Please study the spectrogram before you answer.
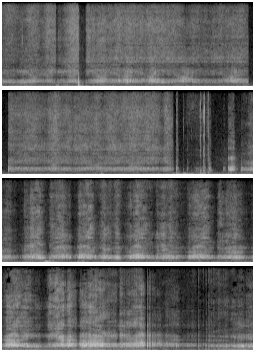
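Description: Fingernails scratch the side of a single empty, hollow paper cup with a yellow printed pattern, held upside down. The result is a dry, raspy scratching in quick, uneven strokes, with a papery midrange tone and a faint bright hiss. The strokes grow louder and more distinct in the second half.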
